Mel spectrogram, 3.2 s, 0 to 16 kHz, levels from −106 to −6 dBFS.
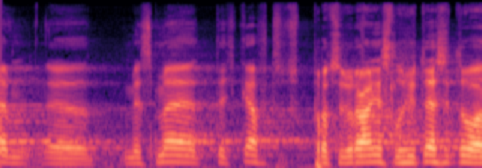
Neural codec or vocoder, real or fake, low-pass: none; real; 14.4 kHz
